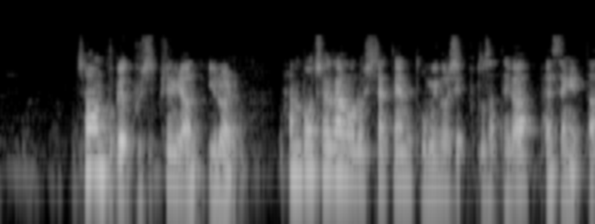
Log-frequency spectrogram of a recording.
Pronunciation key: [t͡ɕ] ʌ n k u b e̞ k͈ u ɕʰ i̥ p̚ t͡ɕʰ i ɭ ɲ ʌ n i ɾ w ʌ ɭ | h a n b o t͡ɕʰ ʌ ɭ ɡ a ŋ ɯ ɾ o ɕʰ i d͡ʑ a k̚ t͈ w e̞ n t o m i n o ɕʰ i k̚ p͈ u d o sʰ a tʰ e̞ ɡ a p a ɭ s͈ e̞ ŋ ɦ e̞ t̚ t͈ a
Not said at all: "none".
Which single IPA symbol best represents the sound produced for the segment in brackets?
t͡ɕʰ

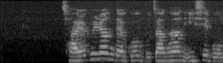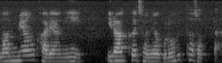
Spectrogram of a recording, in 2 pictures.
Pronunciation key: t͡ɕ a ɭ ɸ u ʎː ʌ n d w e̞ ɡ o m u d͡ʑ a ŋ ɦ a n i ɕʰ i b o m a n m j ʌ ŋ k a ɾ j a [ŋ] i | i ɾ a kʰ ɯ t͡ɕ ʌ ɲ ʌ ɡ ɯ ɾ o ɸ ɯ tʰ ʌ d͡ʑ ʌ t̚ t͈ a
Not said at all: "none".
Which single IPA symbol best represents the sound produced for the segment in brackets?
ŋ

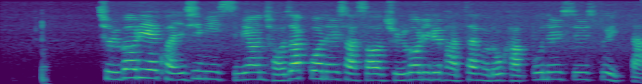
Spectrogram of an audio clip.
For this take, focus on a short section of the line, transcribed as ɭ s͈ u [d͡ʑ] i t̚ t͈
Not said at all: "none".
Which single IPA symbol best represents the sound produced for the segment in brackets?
none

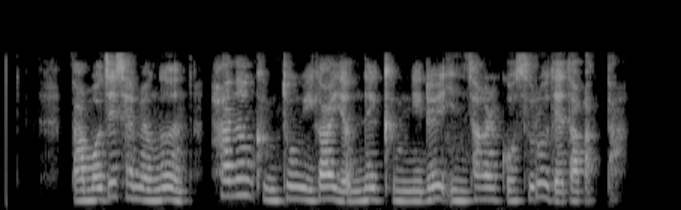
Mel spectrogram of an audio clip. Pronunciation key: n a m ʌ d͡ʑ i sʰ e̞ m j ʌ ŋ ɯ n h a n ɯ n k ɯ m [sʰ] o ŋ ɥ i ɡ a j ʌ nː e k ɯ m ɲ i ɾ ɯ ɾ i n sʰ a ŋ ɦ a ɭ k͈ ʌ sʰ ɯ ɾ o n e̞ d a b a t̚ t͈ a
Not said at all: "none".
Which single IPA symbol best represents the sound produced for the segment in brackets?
tʰ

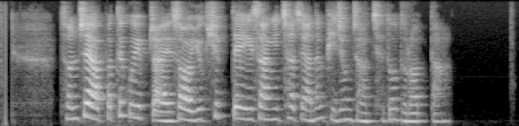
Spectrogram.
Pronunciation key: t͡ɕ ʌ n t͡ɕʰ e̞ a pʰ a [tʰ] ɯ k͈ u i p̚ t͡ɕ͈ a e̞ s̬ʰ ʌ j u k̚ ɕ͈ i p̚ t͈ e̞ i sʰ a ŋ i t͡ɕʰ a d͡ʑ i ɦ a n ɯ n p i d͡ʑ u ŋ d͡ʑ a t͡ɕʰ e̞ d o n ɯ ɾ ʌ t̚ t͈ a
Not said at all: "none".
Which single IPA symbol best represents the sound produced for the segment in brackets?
tʰ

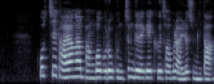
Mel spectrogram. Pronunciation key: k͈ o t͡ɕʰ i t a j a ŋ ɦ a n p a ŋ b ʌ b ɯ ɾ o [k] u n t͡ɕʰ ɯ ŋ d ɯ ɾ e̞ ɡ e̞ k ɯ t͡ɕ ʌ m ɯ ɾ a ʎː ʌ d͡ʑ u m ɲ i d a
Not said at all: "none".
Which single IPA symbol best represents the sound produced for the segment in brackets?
k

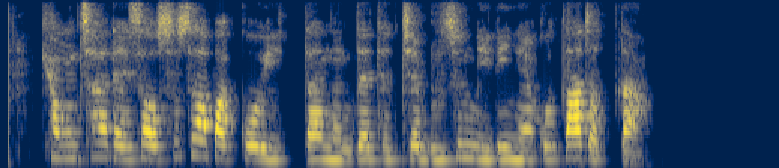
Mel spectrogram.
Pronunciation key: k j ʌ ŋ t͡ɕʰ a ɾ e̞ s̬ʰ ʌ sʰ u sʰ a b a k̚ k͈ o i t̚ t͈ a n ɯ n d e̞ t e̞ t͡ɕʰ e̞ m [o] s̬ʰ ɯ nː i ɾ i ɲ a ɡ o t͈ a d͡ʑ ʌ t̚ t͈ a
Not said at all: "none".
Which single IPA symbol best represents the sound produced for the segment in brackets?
u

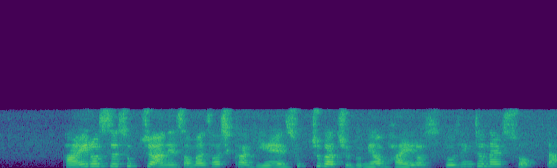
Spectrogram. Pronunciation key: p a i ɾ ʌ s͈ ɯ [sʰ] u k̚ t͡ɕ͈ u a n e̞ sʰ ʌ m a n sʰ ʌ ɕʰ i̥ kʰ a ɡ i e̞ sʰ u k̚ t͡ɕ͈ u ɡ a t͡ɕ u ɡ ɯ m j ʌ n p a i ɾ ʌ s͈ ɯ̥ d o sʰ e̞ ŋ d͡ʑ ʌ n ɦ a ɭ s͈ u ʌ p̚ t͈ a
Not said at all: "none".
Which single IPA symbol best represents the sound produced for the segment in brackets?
sʰ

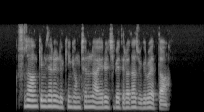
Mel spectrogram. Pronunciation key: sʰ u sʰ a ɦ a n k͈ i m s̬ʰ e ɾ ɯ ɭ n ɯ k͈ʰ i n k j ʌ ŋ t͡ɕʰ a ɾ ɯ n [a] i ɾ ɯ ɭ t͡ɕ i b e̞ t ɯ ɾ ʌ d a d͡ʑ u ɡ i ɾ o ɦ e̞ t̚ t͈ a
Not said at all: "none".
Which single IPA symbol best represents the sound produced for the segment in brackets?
a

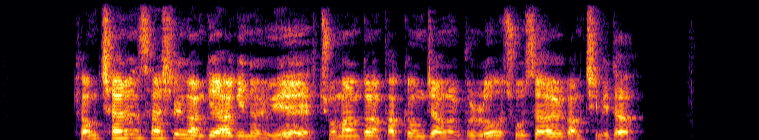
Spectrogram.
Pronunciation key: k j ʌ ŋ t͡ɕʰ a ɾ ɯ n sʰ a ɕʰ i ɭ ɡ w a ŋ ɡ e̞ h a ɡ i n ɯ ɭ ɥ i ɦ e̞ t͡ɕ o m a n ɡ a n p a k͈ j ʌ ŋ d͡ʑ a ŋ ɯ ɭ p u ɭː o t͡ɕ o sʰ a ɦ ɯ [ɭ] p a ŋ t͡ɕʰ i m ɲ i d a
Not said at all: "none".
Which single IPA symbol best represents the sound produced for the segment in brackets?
ɭ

